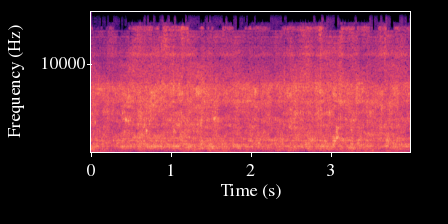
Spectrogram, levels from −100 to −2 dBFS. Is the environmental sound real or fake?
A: fake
